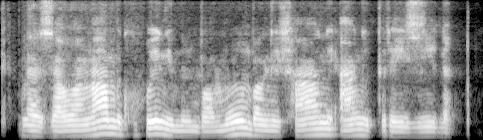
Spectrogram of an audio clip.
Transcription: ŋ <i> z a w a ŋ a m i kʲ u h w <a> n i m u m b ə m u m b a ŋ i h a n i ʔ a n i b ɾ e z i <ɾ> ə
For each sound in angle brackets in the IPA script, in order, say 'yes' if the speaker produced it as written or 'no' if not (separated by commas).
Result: no, no, no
